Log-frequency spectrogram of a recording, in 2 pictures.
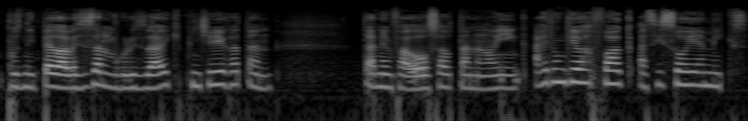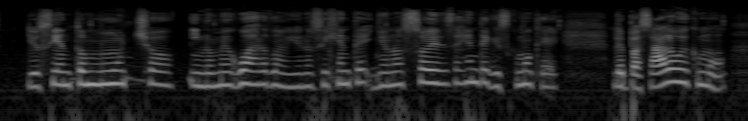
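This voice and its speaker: A young adult woman with a Mexican accent, telling a personal story on her podcast in an expressive, slangy way with English phrases mixed in. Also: a little high, dry recording. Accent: Mexican Spanish. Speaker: podcast host. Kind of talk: casual storytelling monologue.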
